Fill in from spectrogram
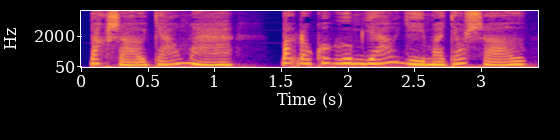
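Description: A woman's voice: medium pitch, lively intonation, fairly quick, dark tone, slightly rough, dry recording, clean studio sound. A woman voicing a fearful, bitter old peasant man who laments his fate.

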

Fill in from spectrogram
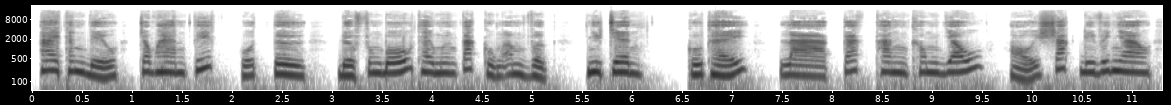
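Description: A man reads a textbook aloud at an even, measured pace, with a voice a touch higher than most men's. He taps out examples in short, clipped rhythmic beats. The recording is close and dry, with no room sound. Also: no room sound. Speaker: narrator reading a linguistics textbook. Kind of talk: audiobook-style textbook reading.

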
